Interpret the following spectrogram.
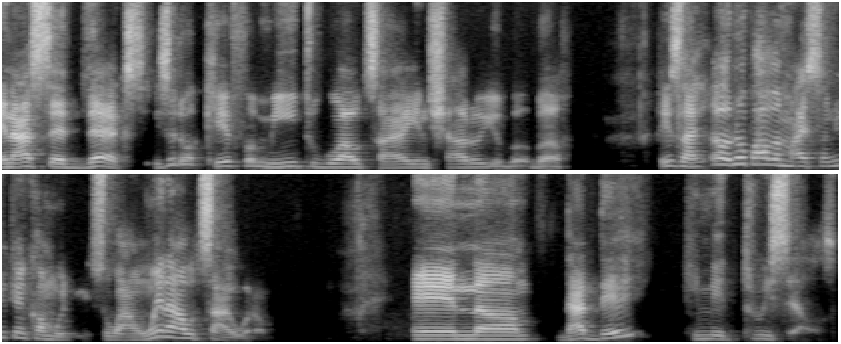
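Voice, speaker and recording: A man with a non-native accent, high pitch and an animated tone, at a moderate pace, with big swings in loudness. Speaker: sales entrepreneur, motivational speaker. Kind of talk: motivational talk. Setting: video call.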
